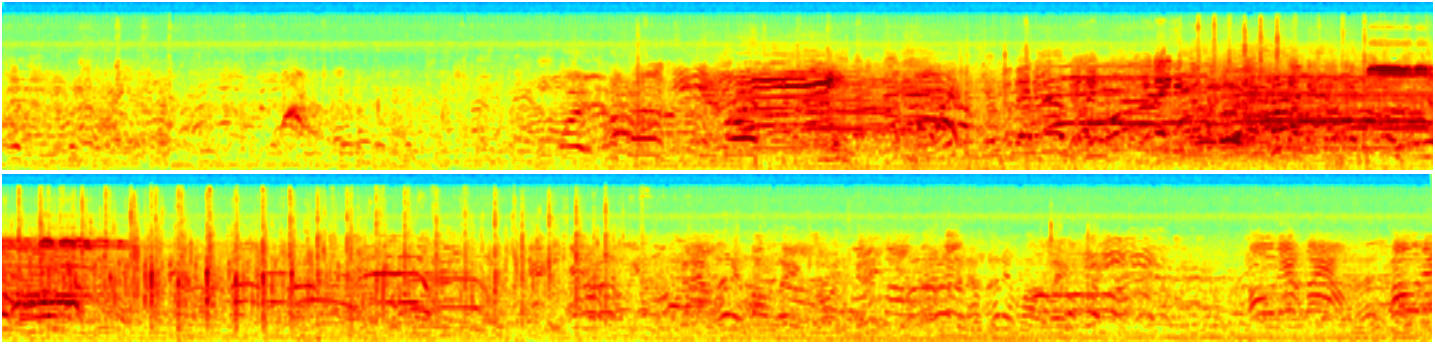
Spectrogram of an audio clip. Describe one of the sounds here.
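A crowd of spectators cheers and shouts outdoors, swelling during the play.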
